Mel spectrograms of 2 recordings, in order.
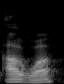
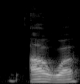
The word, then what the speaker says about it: agua: take the word agua you will rarely hear a spanish speaker say agua with a hard g agua that doesn't really exist in most cases in most varieties of spanish you'll hear people say awa with a soft g and in some varieties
